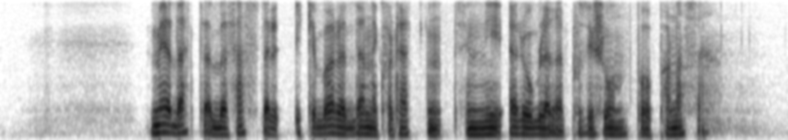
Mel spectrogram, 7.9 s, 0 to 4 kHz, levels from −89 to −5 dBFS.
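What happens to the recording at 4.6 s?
At 4.6 s the clip is still showing gain pumping, which runs throughout: the input gain is likely set far too high, so a fast limiter keeps clamping it on loud sounds. The gain swings by about 5 dB under each loud sound, leaving the speech squashed.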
